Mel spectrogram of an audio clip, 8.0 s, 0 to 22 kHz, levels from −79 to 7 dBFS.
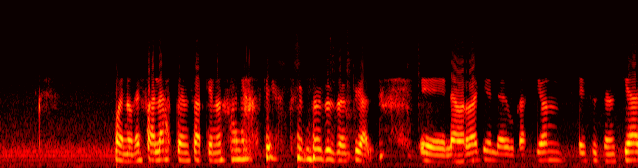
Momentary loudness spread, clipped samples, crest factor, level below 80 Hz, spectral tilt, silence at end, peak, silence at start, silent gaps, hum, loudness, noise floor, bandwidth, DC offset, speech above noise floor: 13 LU; under 0.1%; 16 dB; -64 dBFS; -7.5 dB/octave; 0 s; -12 dBFS; 0.15 s; none; none; -26 LUFS; -48 dBFS; 8.6 kHz; under 0.1%; 22 dB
